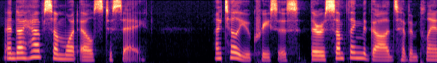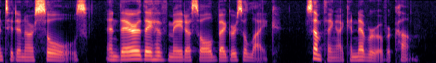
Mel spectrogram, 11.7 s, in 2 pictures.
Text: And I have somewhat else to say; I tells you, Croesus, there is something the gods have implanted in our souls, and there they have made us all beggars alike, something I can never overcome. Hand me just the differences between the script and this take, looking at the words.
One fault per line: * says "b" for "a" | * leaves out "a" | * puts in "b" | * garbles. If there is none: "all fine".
* says "tell" for "tells"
